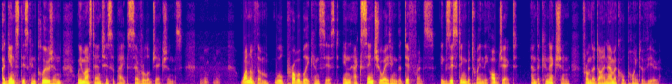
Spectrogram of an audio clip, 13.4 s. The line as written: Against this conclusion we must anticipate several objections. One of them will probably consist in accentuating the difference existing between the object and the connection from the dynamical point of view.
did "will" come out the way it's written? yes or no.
yes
